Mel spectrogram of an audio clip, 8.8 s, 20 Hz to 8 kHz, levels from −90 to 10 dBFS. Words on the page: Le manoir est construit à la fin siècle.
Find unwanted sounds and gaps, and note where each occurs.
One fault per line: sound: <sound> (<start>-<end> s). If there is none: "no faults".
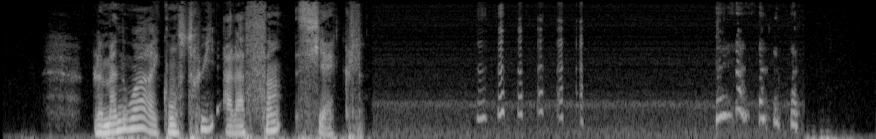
sound: laugh (4.8-5.9 s)
sound: laugh (7.1-8.0 s)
